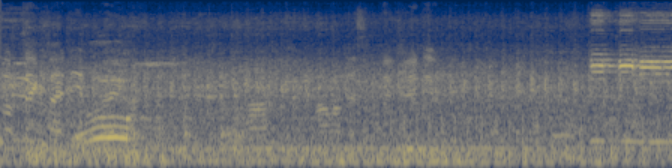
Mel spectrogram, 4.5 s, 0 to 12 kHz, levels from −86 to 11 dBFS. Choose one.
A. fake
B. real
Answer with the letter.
B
